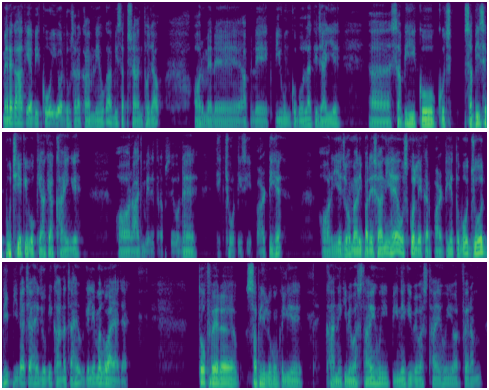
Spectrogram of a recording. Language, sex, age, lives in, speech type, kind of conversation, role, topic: Hindi, male, 30-34, India, conversation, advice, user, टीम के साथ रचनात्मक अवरोध को जल्दी कैसे तोड़ा जा सकता है?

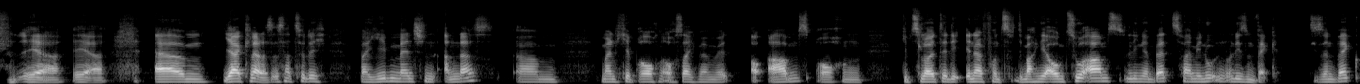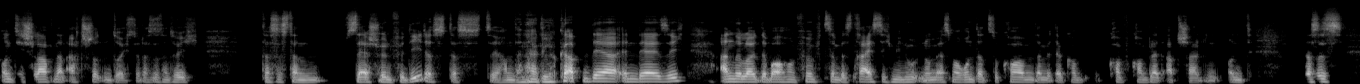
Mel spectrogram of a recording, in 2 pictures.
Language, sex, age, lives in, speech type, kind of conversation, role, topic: German, male, 25-29, Spain, conversation, advice, advisor, Welche Schwierigkeiten hast du dabei, tagsüber kurze Nickerchen zur Erholung zu machen?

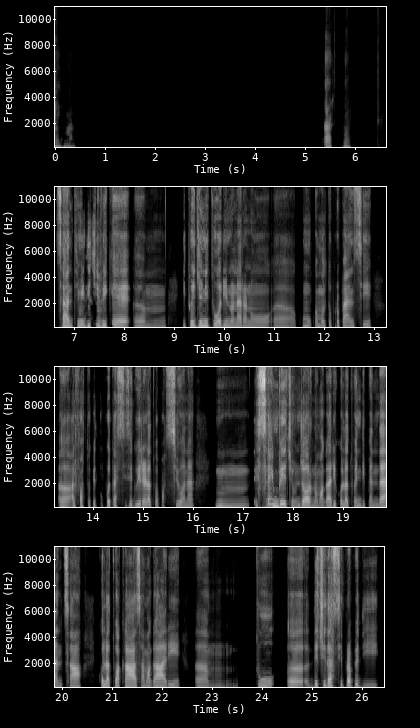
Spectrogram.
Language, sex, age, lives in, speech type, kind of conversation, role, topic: Italian, female, 30-34, Italy, conversation, podcast, host, Come scegli tra seguire una passione e puntare su un lavoro stabile?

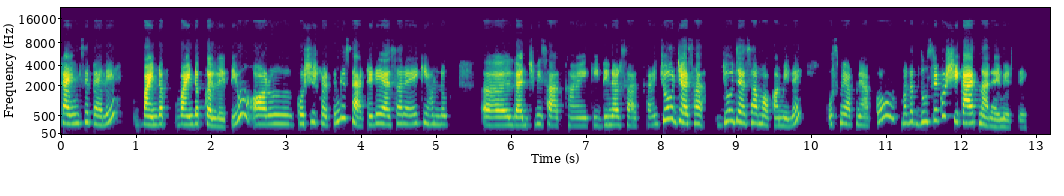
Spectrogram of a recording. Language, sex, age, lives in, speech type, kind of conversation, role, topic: Hindi, female, 45-49, India, conversation, podcast, guest, Kaam aur ghar ke beech santulan banakar aap apne parivaar ko khush kaise rakhte hain?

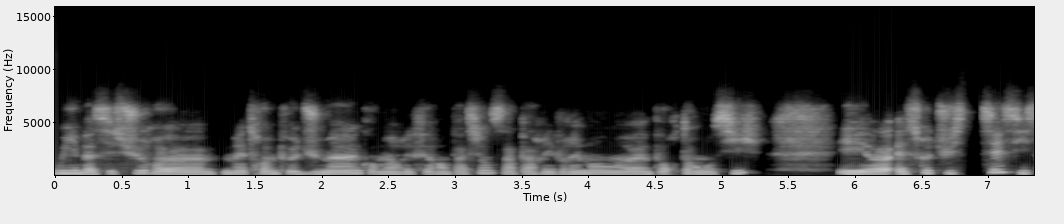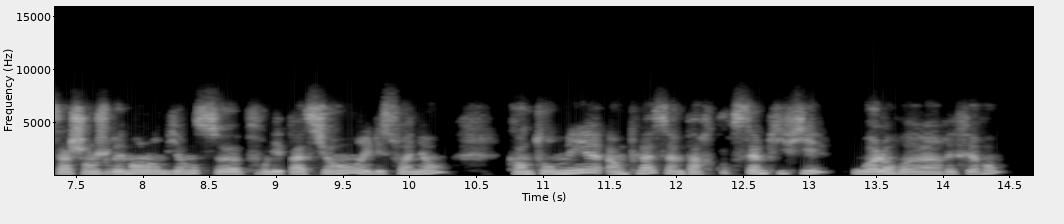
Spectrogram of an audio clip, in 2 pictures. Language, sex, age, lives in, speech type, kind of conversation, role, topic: French, female, 40-44, United States, read, expert-assistant, asker, Avoir plus d’administratif dans les hôpitaux, est-ce que ça aide ou ça complique la vie des patients et des soignants ?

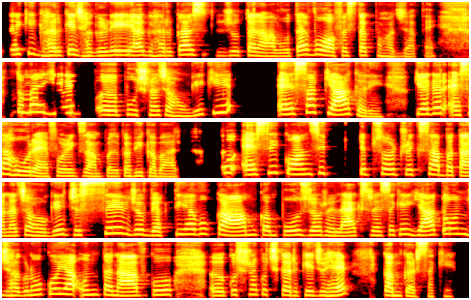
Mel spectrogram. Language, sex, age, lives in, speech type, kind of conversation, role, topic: Hindi, female, 25-29, India, conversation, podcast, host, काम और घर के बीच संतुलन आप कैसे बनाते हैं?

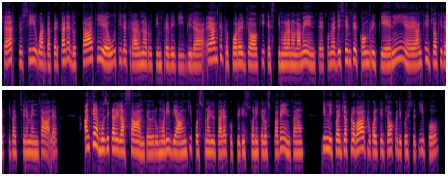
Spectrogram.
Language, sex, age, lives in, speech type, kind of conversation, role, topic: Italian, female, 30-34, Italy, read, expert-assistant, expert, Quali sono i modi più efficaci per aiutare un animale domestico a superare la paura quando resta solo in casa?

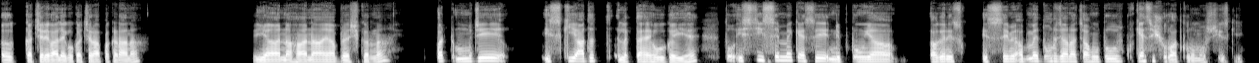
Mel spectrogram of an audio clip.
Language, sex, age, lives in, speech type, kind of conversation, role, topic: Hindi, male, 30-34, India, conversation, advice, user, काम टालने की लत और संकोच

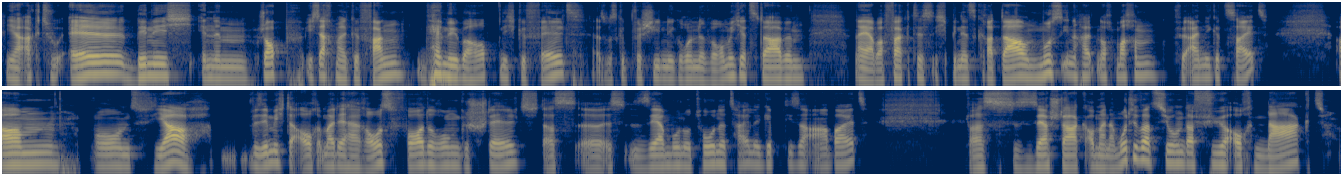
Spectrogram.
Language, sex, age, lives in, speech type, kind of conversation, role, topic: German, male, 30-34, Germany, conversation, advice, user, Wie finde ich mehr Motivation trotz monotoner Arbeit?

